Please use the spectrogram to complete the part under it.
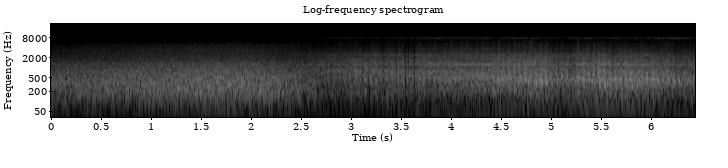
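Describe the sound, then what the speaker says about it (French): Helicopter at an outdoor adventure race event, a steady whooshing rotor roar that swells louder toward the end, with no voices. "En effet, de l'hélicoptère de Gérard Fusy, on extrait l'infortuné Rafael Fonseca"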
